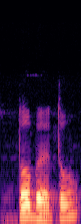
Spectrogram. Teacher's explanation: جو با ہے اس پہ جزم ہے اور اس میں قلقلہ کریں گے. تُبْتُ آواز کو لوٹائیں گے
